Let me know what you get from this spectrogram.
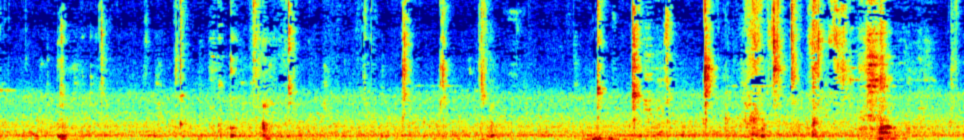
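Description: Faint, close-miked eating sounds: wet mouth clicks and smacks of chewing bread dipped in curry gravy, getting louder and more frequent a few seconds from the end.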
